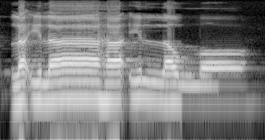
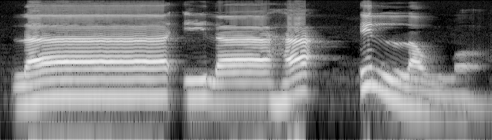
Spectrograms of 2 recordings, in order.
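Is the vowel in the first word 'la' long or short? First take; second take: short; long. First: The first 'la' has a short vowel. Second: The first 'la' has a long, drawn-out vowel. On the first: The speaker calls it wrong. "Boleh ditegur" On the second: The speaker calls it right. "Tu lam mesti panjang"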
